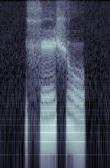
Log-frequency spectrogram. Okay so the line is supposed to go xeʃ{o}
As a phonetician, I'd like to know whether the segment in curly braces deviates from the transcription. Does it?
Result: no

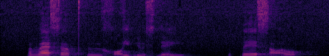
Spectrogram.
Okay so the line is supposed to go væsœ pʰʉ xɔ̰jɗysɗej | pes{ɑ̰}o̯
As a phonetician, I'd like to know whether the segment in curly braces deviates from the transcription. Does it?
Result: no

